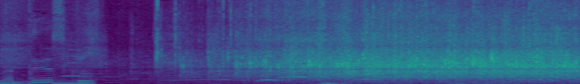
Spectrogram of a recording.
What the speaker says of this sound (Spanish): Grandes aplausos.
